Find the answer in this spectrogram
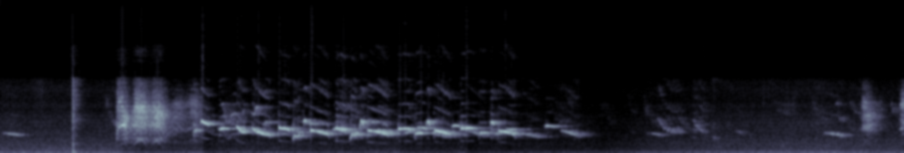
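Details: Energetic Wallacean white-eye song from Sumbawa, a fast string of high chirping, warbling notes lasting several seconds, preceded by a rough noisy burst and followed by sparse soft chirps; used as a lure to get reluctant birds singing.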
